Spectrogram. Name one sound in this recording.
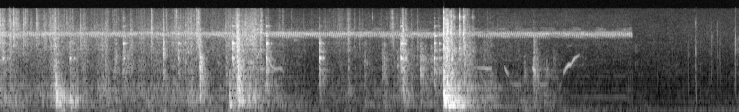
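Metal clanks and knocks as a tow hitch is worked on.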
